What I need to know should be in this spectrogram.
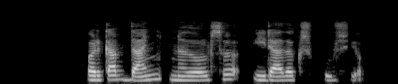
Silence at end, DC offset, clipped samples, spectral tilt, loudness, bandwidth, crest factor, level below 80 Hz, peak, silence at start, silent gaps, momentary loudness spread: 0.35 s; under 0.1%; under 0.1%; -5 dB/octave; -19 LUFS; 7.8 kHz; 18 dB; -66 dBFS; -2 dBFS; 0.9 s; 1.63-1.69 s, 2.41-2.52 s, 3.13-3.24 s; 14 LU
